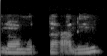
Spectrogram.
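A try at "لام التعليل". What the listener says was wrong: Lamut ta'lili, harokat akhir jangan ditinggal.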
